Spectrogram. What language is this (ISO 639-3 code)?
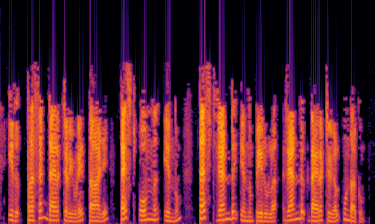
mal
